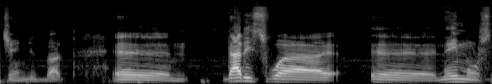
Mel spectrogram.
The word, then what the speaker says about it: Namor: on the beach, and he called himself Namor, and I was like, "It's Namor. You can't even pronounce the name right.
